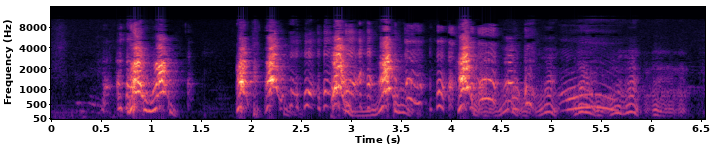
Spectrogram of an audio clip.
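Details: A Chihuahua on a bed indoors gives sharp, high barks in quick bursts while a baby in a Christmas Santa hat laughs at it.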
